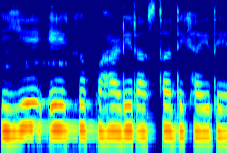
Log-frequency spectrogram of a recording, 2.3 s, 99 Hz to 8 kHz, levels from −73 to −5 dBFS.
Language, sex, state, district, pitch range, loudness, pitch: Hindi, female, Uttarakhand, Uttarkashi, 185-195 Hz, -29 LUFS, 190 Hz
